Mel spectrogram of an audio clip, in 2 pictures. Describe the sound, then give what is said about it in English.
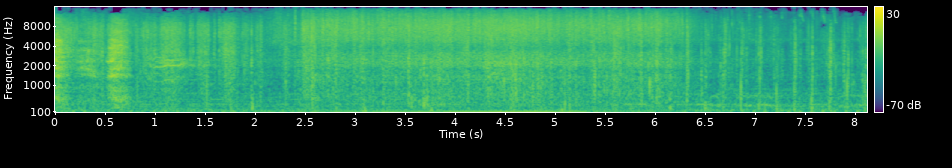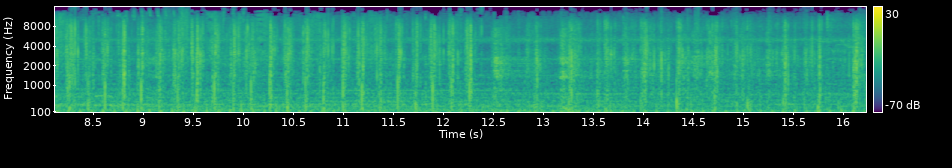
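Footsteps of people running on foot through thick forest brush, a dense stream of rapid crunching and rustling steps that keeps a fairly steady pace from start to finish. “Is this even a trail anymore? Or are we just running directly through the forest? It will clear. Just keep running. Come on. Push through it and dig in.”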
